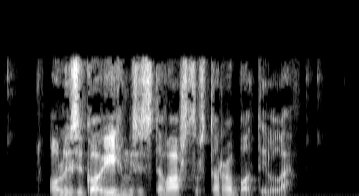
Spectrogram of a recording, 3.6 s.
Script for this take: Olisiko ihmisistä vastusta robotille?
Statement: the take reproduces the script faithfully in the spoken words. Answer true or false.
true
